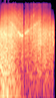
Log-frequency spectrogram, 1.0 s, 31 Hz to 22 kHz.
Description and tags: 2329 Jovica STAB 004 mastered 16 bitREMIX
2329__Jovica__STAB_004_mastered_16_bit---REMIXEDI distorted it using two different distortion effect
electronic, lightning, powerelectronics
